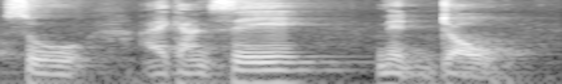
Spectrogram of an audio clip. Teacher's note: If you bring the tone down, you get the verb do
